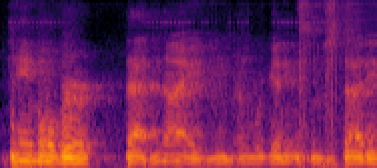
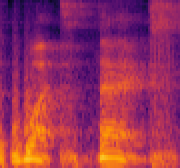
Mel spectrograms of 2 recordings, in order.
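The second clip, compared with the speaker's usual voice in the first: a touch of mocking arrogance, louder; arrogant curtness; 2 semitones higher, 6 dB louder than usual. Narrator mocking the agent's arrogant reply, snide. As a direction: mimic the rude neighbor, curt and snide. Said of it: "the arrogance".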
